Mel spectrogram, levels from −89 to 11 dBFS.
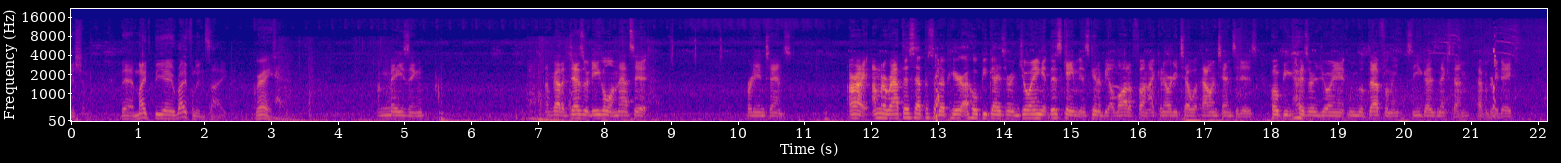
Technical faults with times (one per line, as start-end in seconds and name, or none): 12.95-13.02 broken MP3 bit reservoir
21.30-21.36 broken MP3 bit reservoir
